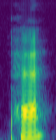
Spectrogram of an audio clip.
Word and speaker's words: petulant: Today's word is petulant. It's pronounced pe-tu-lunt, and it's spelt P-E-T-U-L-A-N-T. Think pet, then the letter U, and then lant.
